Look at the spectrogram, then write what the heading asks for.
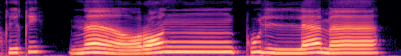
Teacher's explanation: تنوين يليه كاف يعني اخفاء حقيقي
